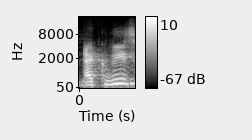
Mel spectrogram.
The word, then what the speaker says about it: acquiesce: Acquiesce इसकी pronunciation है. So the right pronunciation of this word is acquiesce.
